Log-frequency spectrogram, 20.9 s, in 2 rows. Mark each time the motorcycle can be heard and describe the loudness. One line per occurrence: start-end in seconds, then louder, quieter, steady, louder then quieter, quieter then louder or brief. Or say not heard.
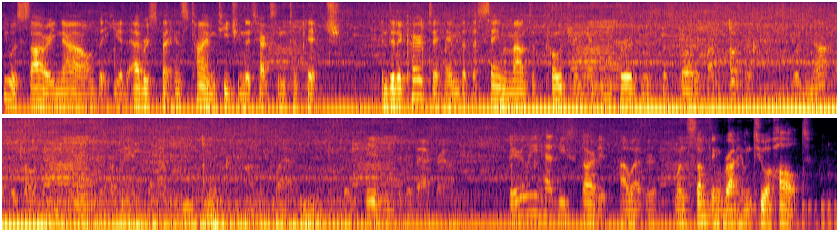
0.0-20.8 louder then quieter.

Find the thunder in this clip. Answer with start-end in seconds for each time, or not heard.
10.8-14.9.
